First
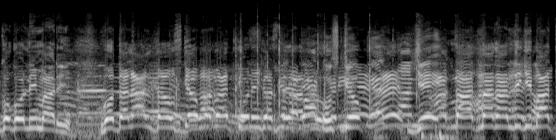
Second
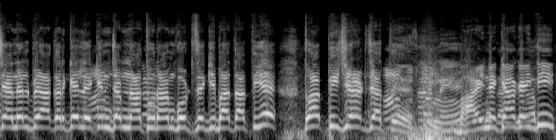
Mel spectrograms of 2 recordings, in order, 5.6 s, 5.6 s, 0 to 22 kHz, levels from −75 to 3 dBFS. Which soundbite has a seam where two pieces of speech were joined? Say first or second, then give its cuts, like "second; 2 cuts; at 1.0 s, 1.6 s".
second; 1 cut; at 4.2 s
